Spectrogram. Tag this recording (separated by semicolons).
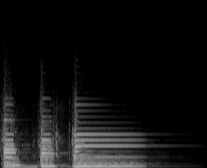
incorrect; music; wrong; error; guitar; sfx; game; short; loss; smooth; failure; mistake; answer; fail; game-over; quiz; jazz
